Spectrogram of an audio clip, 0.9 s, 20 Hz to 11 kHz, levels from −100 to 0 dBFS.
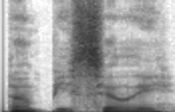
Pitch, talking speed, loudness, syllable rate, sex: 85 Hz, 205 wpm, -19 LUFS, 4.8 syllables/s, male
